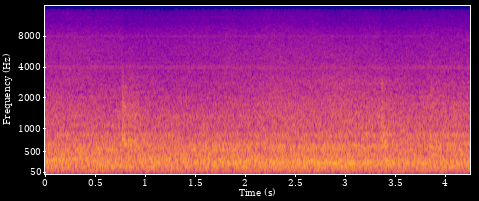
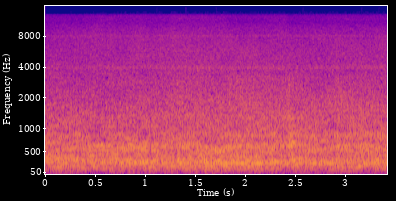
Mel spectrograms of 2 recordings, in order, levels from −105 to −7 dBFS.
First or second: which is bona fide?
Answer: first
